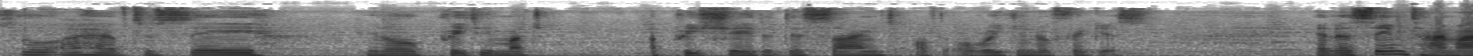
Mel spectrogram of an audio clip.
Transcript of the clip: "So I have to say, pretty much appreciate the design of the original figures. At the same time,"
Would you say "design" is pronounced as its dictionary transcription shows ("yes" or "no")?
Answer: no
